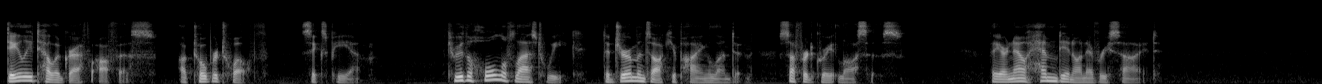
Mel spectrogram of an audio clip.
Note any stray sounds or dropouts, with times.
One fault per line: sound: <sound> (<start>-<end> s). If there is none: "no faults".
no faults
